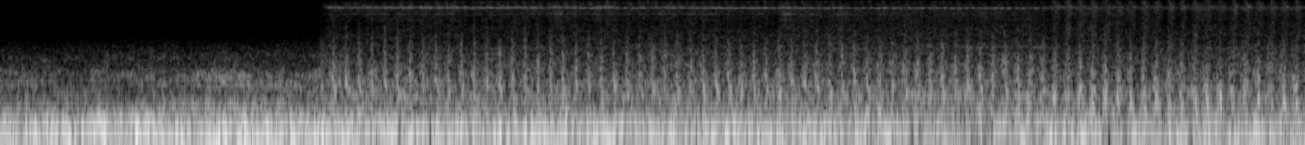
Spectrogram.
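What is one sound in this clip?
A volcano rumbles deeply.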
